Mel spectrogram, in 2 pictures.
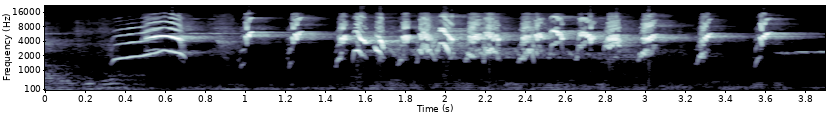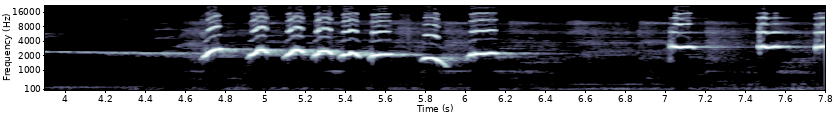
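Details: White-rumped shama (murai batu) singing as a lure for a chattering bird: a rising whistle, a dense chattering trill, a long level whistle, then quick warbled notes and spaced high chips.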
